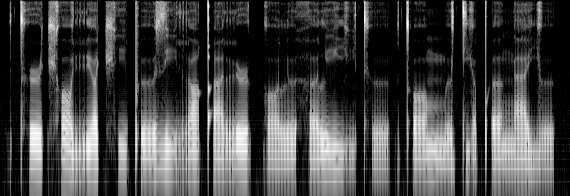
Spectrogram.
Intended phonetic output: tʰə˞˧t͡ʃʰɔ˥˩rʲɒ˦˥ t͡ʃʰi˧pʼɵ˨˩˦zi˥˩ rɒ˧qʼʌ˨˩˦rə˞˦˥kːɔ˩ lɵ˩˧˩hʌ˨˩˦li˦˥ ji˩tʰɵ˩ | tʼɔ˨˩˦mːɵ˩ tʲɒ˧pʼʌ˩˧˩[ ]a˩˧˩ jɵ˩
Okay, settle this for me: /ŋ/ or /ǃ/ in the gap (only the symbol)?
ŋ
